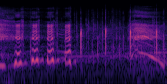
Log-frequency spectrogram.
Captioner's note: laughs; cheers and applause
